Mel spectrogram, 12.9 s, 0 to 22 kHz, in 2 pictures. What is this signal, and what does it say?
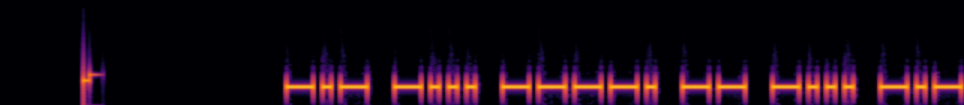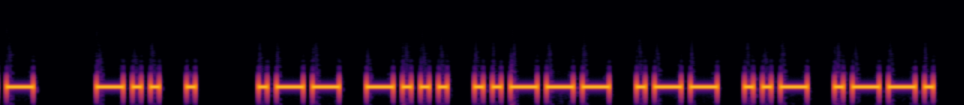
Morse code, heard as a keyed tone, about 21 wpm, 700 Hz. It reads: KB9MBY DE WB2WUP
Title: USA Callsign DE Callsign - 6 Characters - 20wpm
